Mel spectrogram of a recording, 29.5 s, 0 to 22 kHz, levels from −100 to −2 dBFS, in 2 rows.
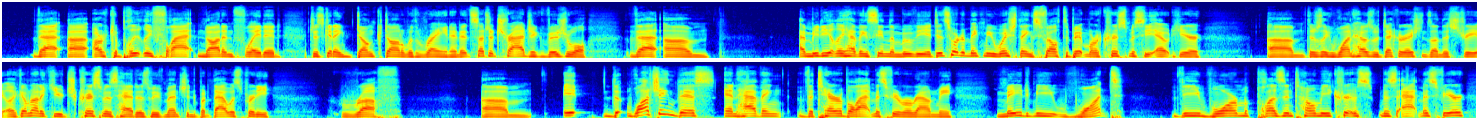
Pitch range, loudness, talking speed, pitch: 135-170 Hz, -19 LUFS, 175 wpm, 150 Hz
